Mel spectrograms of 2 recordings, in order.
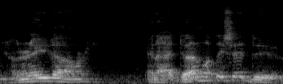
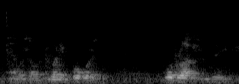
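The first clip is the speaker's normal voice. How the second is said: normal talking voice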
